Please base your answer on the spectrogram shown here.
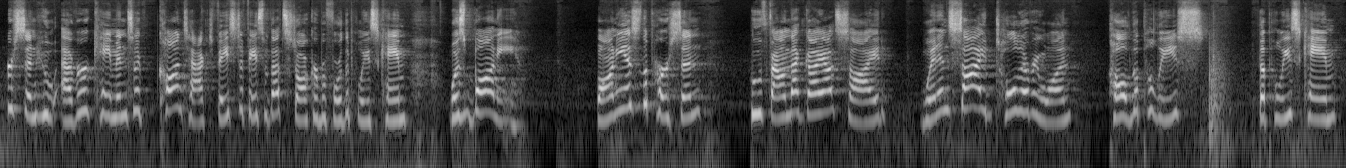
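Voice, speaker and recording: A woman's voice: very high voice, moderate pace, fairly bright tone. A young woman, a streamer, giving a candid spoken account of her own experiences, hesitant and full of ums and likes. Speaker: streamer recounting personal events.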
